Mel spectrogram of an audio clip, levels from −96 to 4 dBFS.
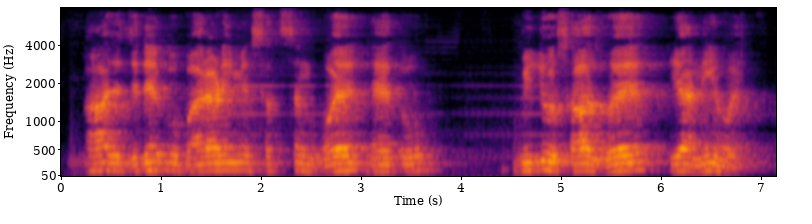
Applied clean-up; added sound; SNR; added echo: neural separator model SepFormer DNS4.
